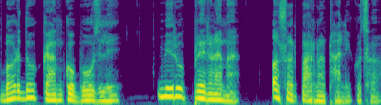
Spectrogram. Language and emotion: Nepali, sad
